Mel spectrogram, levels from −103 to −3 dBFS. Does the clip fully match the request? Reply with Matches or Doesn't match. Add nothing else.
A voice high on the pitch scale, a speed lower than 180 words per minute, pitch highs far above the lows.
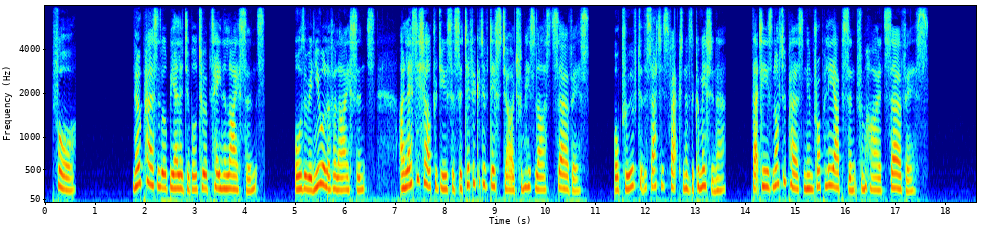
Doesn't match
